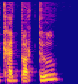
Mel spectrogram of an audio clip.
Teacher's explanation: like a little rolled R right in the middle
